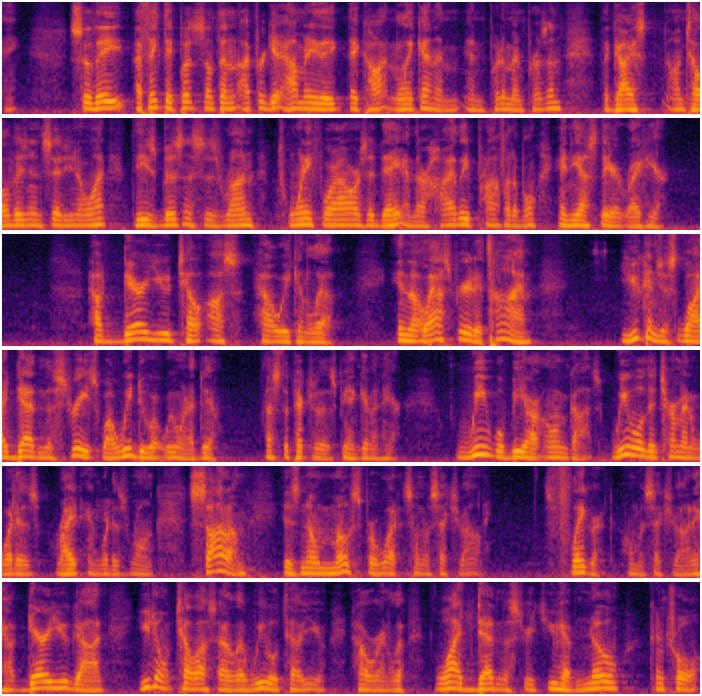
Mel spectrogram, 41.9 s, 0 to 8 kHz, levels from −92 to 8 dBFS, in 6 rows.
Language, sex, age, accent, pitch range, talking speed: English, male, 50-69, American, 125-155 Hz, 200 wpm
